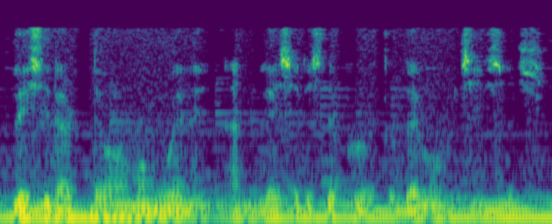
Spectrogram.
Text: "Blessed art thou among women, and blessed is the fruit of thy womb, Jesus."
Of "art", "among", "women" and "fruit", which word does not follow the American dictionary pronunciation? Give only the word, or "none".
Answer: fruit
